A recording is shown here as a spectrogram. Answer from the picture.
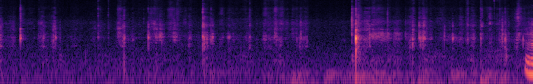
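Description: Plastic switch-and-socket board scraping and clicking against a wooden box as it is seated on it, with one sharp knock a little over five seconds in.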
